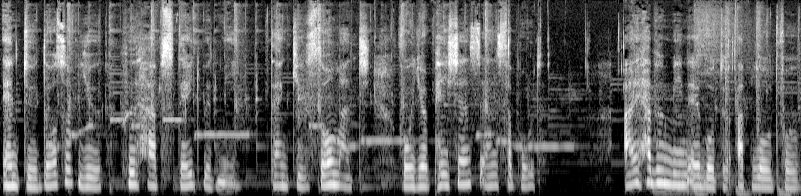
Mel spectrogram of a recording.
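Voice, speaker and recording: Music in the background behind a woman at a very slow pace, medium pitch, ordinary pitch variation. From Japan. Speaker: YouTube channel host. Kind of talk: channel intro to camera.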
